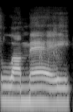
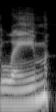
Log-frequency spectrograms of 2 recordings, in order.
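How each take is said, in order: First: The word is said as two syllables. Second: The word is said as one syllable. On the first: The speaker calls it right. "but it's not lame. It's Lame" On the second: The speaker calls it wrong. "I thought it said lame"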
